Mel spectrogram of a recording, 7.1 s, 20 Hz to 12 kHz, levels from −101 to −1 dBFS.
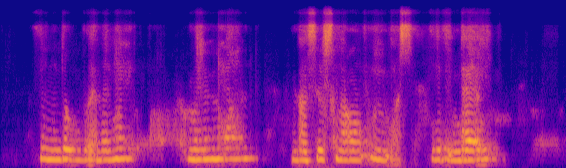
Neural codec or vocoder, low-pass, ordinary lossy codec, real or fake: codec, 16 kHz, 1 kbps, FreqCodec, smaller model; 7.2 kHz; Opus, 32 kbps; fake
